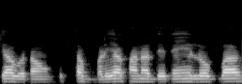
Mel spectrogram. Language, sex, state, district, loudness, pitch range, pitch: Hindi, male, Uttar Pradesh, Jyotiba Phule Nagar, -16 LUFS, 130-140 Hz, 135 Hz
